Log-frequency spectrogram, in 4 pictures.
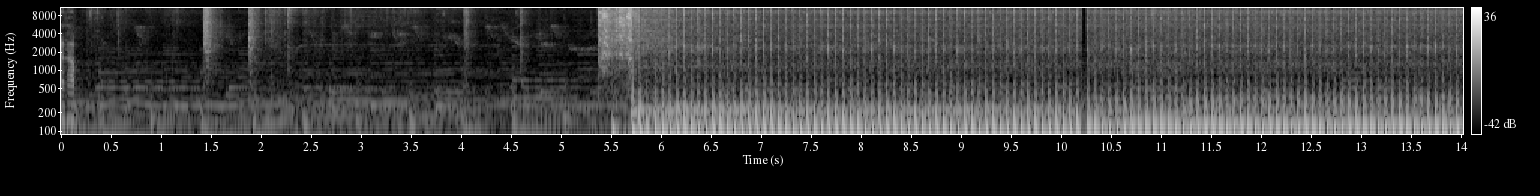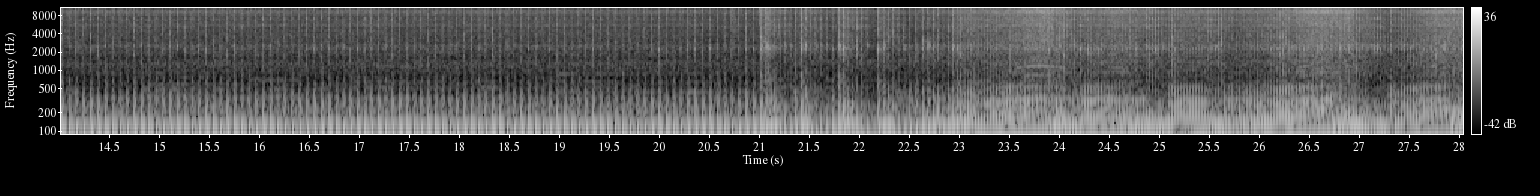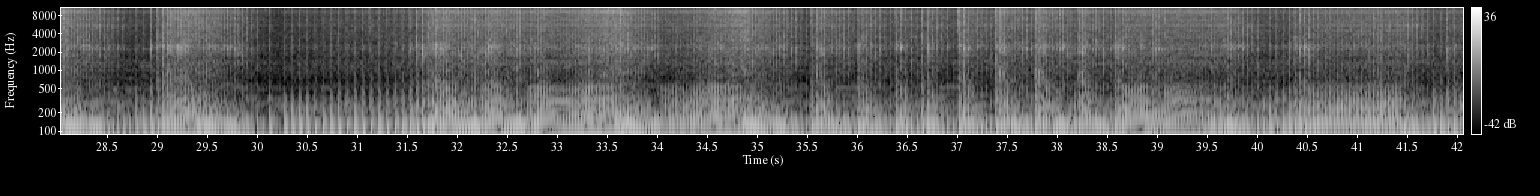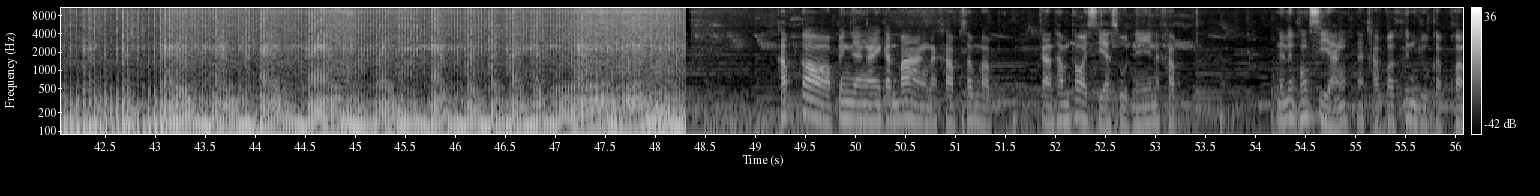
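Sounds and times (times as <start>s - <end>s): motorcycle engine idling: 1.6s - 49.3s
motorcycle throttle blips: 4.0s - 48.4s.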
